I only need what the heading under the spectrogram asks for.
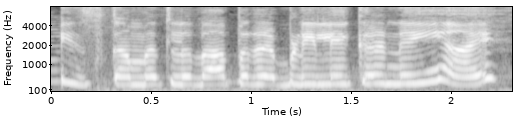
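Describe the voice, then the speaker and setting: A nagging young village wife in a cartoon, played by a woman with a high, sharp voice. She scolds and gives orders. Loud cartoon music runs behind her. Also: steady tone, normal speed, lightly acted. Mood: scolding. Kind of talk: Hindi cartoon dubbing. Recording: background music under voice.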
